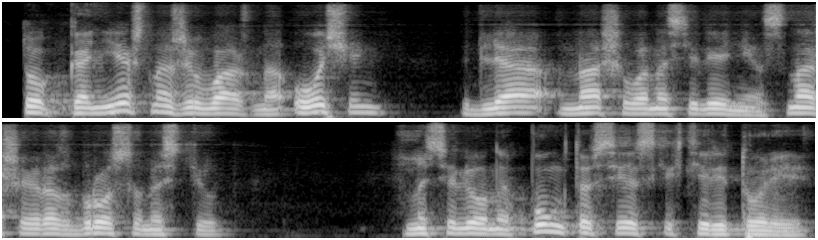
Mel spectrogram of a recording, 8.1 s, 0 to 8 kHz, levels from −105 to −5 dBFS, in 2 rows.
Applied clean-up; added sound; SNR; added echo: neural mask model DeepFilterNet 3.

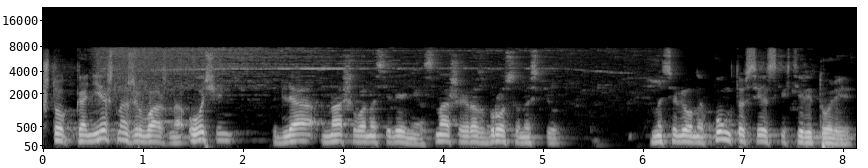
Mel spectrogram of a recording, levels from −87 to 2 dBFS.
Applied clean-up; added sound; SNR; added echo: classical method log-MMSE.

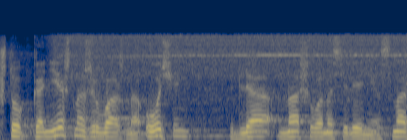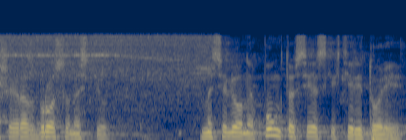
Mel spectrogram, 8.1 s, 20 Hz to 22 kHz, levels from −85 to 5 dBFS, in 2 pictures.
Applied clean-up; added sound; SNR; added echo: none; Sink (filling or washing) / Water tap, faucet; 15 dB; none.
